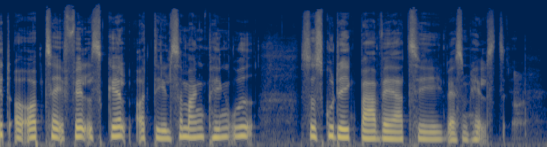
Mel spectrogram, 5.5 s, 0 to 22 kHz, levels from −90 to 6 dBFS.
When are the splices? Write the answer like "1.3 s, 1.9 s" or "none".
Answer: none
